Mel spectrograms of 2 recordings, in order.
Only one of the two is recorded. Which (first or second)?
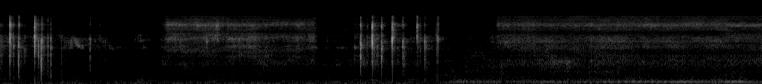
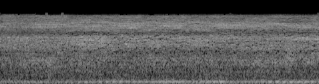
second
